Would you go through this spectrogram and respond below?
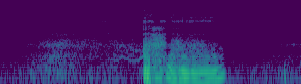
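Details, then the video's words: Dottie the cat snoring in sleep: a short snort, then a rough, low rattling snore that fades out after almost a second, with near silence around it. "Dottie snoring"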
